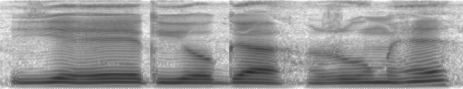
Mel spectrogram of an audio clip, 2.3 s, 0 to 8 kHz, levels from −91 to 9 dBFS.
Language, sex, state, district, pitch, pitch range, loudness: Hindi, male, Uttar Pradesh, Saharanpur, 115 Hz, 115-120 Hz, -16 LUFS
